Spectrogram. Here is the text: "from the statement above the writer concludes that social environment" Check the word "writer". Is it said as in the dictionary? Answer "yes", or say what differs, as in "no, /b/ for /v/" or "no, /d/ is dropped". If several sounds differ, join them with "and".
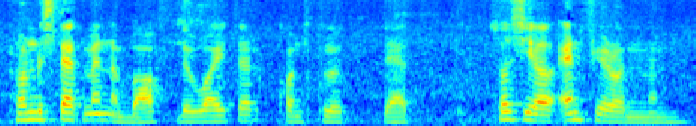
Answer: no, /w/ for /ɹ/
